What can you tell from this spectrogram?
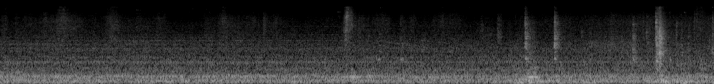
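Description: Steady running noise inside a New York City Subway 7 train car, with a few sharp clicks and knocks in the second half.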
